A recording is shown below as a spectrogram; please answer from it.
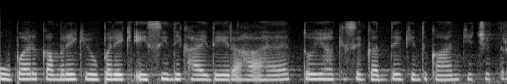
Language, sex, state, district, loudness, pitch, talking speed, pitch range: Hindi, female, Haryana, Jhajjar, -15 LUFS, 235 Hz, 210 wpm, 225-240 Hz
